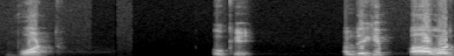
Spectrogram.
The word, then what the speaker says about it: Watt: की याद में इसे वॉट कहा जाता है। याद रहे इसका प्रोनाउंसिएशन जो है WATT है, राइट। एक दूसरा है वोल्ट, ये वोल्ट नहीं है, ये है वॉट, ओके।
